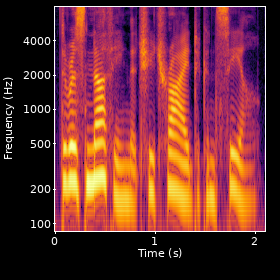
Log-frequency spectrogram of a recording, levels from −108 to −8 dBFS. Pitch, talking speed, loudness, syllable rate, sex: 185 Hz, 230 wpm, -18 LUFS, 5.7 syllables/s, female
